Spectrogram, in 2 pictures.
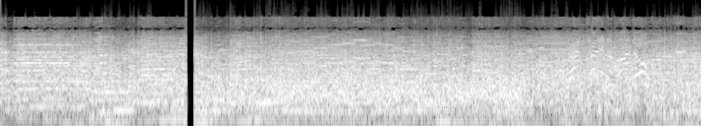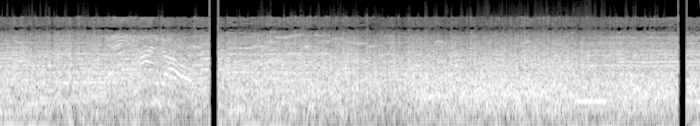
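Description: Orchestral film score over the action noise of horses galloping and rearing, with voices in the mix. The sound cuts out for an instant twice, about two and a half seconds in and again about twelve seconds in.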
